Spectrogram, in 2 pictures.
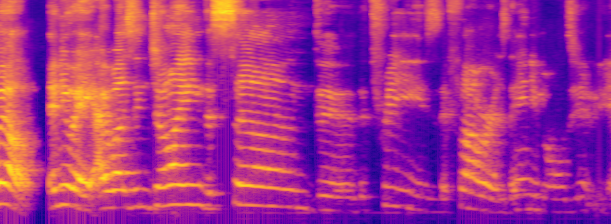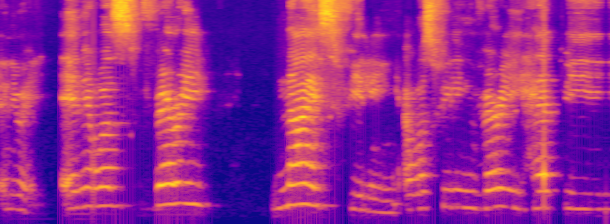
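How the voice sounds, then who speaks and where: A woman with a Brazilian Portuguese accent, high-pitched, very slow, with ordinary pitch variation and big swings in loudness. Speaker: guest. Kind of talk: casual chat. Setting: live-stream video call. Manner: halting.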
